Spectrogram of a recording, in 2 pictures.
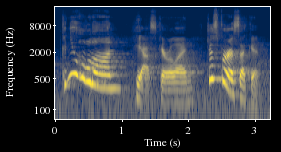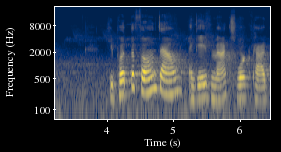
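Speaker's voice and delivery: lively read-aloud narration; expressive storybook reading with lifted quotes; story reading. A narrator's reading. Reads novel aloud to listeners.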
